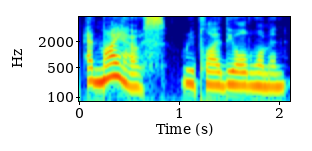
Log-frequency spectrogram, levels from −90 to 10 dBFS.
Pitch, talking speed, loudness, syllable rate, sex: 210 Hz, 200 wpm, -16 LUFS, 5.4 syllables/s, female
